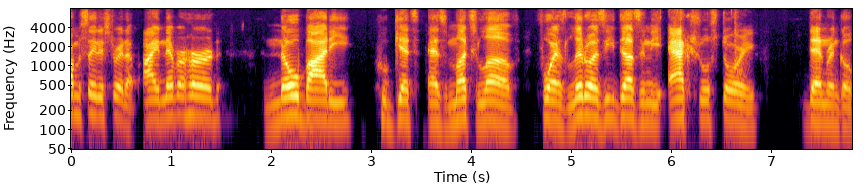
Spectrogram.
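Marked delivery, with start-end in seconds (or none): none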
